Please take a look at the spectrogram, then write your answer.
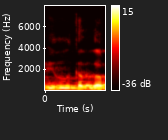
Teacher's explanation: نون ساکن کے بعد کاف آنے کی وجہ سے اخفا ہے. کاف دال نرمی سے پڑھیں گے.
